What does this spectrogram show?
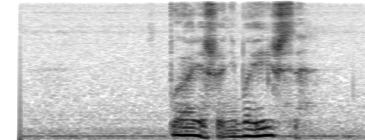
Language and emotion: Russian, neutral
